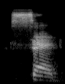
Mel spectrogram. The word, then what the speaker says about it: said: What's the middle sound in my word? Eh. That's right. And in this word of said, we spell the F sound with an A-I.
